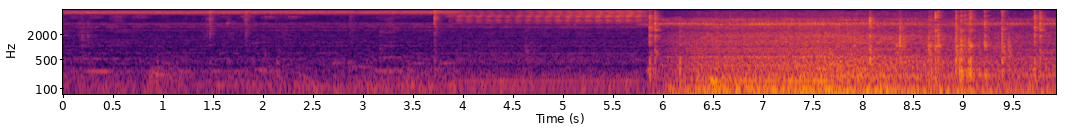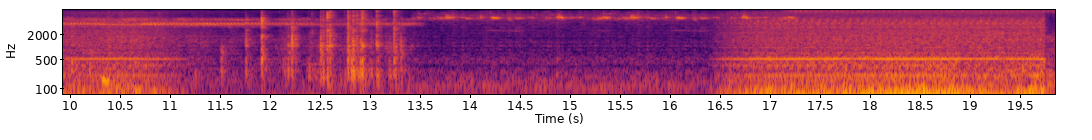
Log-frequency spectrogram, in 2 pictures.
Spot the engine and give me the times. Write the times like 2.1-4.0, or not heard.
5.9-11.2, 16.4-19.8.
